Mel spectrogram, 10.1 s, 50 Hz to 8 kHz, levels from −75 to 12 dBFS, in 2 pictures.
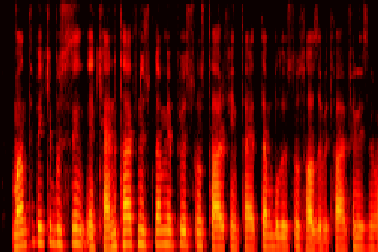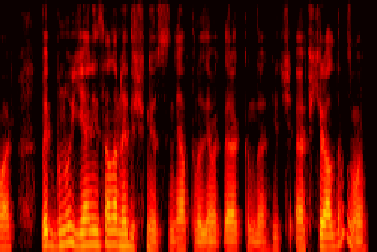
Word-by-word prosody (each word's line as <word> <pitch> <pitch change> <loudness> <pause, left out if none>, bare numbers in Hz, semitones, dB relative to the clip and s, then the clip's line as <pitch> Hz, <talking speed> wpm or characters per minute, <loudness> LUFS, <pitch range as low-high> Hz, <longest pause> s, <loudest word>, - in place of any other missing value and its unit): Mantı, 150 +6 +3
peki 175 -1 -1
bu 165 - +1
sizin, 160 +1 -2
eee, 130 - +2
kendi 120 +4 +1
tarifiniz 160 0 +3
üzerinden 155 +1 0
mi 160 - 0
yapıyorsunuz? 150 -1 -2
Tarifi 120 -2 +2
internetten 120 +3 -1
mi 130 - -6
buluyorsunuz? 125 0 -2
Hazır 110 0 +2
bir - - -7
tarifiniz 115 +2 -2
mi 120 - -6
var? 125 0 -2 0.4
Ve 145 -2 +2
bunu 165 +5 +2
yiyen 150 -1 +3
insanlar 155 0 +3
ne 140 0 +3
düşünüyor 115 -4 -5
sizin 100 +2 -10
yaptığınız 110 -2 -3
yemekler 105 +1 -1
hakkında? 100 -1 -5
Hiç, 115 -1 -12
eee, 110 -1 +1
fikir 135 +5 0
aldınız 130 0 +2
mı? 100 -1 -2
125 Hz, 205 wpm, -25 LUFS, 110-150 Hz, 0.4 s, Mantı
